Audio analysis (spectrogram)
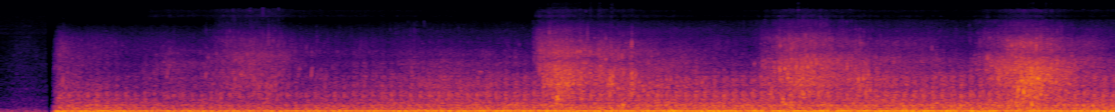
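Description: Ocean waves on a quiet beach, heard from inside a parked van, roll in as a steady rumble with three or four softer surges washing through, with no voices.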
